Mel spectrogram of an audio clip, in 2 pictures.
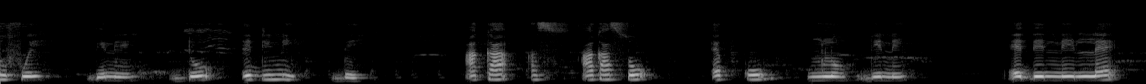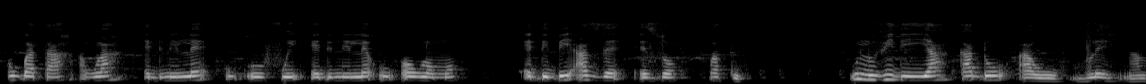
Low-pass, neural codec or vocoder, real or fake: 7.2 kHz; none; real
